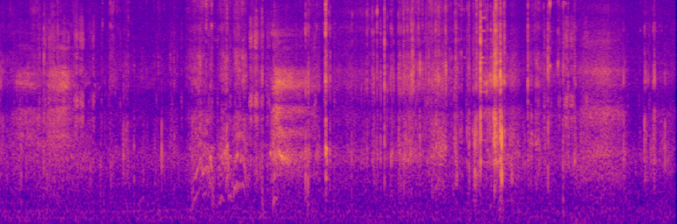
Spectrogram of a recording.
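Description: Backpack zipper being pulled and the bag's contents rummaged through: rustling fabric and scraping, with a few sharp clicks, the loudest past the middle.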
